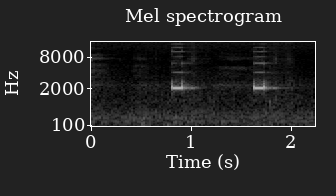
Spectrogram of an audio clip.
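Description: An oven control panel gives two short, bright electronic beeps, evenly spaced and close, over a quiet kitchen hum while the oven is being set to preheat to 375.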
